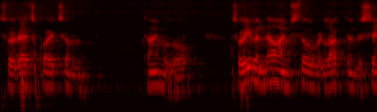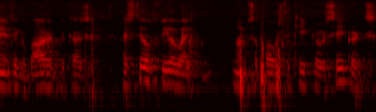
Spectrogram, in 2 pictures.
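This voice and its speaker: With long, frequent pauses, a man of medium pitch speaks in a somewhat breathy voice and fairly even intonation, with audible room echo around him. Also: moderate pace. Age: 70s. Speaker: elder historian and storyteller. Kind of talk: language class storytelling. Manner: halting.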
